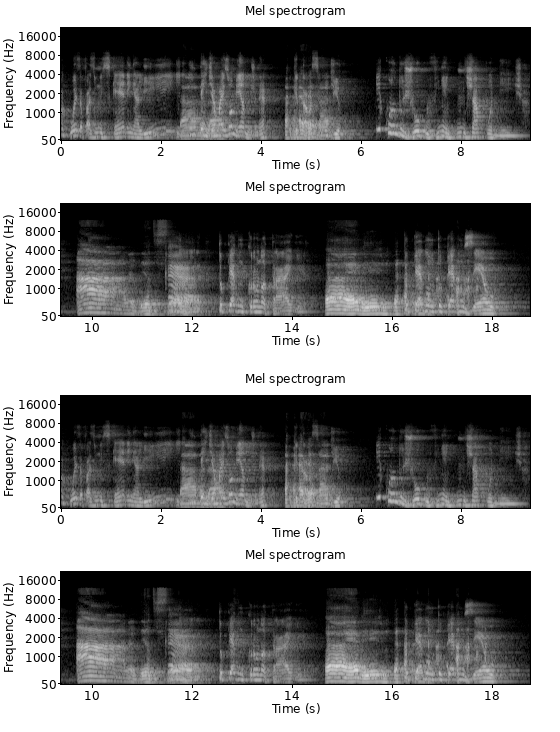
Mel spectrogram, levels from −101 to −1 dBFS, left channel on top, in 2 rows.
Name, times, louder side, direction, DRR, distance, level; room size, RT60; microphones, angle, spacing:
voice 1, 0.0-4.1 4.5-5.7 6.3-9.3 11.5-12.2 12.5-14.4 16.3-18.1, left 2 dB, 30° left, 9 dB, 0.8 m, -36 dB
voice 2, 2.3-3.3 4.5-5.4 9.7-12.1 14.7-16.7 17.3-17.4, right 1 dB, 35° right, 5 dB, 1.6 m, -30 dB
27.0 x 20.0 x 4.8 m, 1.4 s
head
